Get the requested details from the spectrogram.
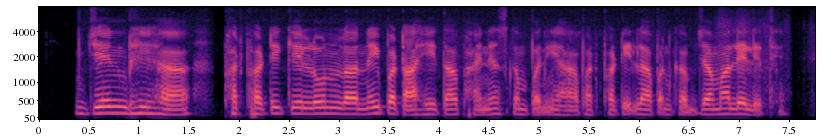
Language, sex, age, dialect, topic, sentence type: Chhattisgarhi, male, 36-40, Central, banking, statement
